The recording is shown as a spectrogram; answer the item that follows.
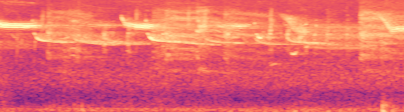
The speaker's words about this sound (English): Now, it might sound like we're in some sort of aviary. We are surrounded by so many beautiful birds right now, but in fact, we are at lovely Valkill, a place that was all Eleanor Roosevelt.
